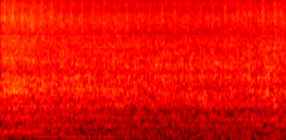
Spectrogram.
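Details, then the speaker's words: Engine running with a thin, uneven metallic tinging over a hissy idle, heard from below, more noticeable in drive than neutral; harmonic balancer outer pulley ring separating from its rubber insulator. "did you hear that little that little noise right there okay that is separation see the separation but and the balancer from the pulleys to the rubber insulator"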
